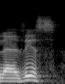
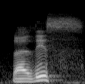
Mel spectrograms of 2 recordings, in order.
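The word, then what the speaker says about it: كمثل الذي: Kamasalil lazis, alif lamnya kebaca, namanya alif lam qamariyah. Lazis, jangan lazis, ini bukan qalqalah. Tau, cukup di ayun, ya.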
